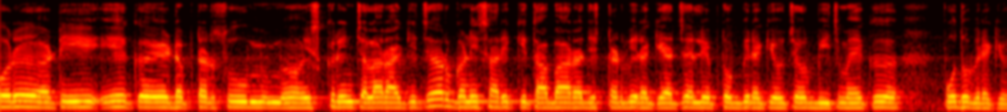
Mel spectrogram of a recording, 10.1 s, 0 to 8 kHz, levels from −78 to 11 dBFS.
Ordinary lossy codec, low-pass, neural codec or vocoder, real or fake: none; 7.2 kHz; none; real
